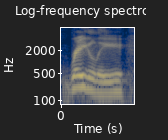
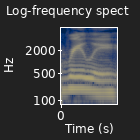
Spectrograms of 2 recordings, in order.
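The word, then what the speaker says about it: RayLee: So her name's Rayleigh, but it's spelled phonetically like little R-A-Y, capital L-E-E, like it's Rayleigh.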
